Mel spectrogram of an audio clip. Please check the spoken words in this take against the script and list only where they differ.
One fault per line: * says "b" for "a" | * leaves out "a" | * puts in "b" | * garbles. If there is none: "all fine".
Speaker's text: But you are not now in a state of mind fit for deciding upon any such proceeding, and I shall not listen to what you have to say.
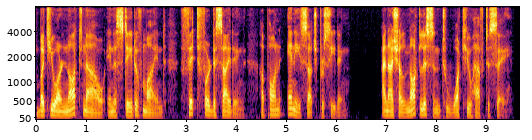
all fine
